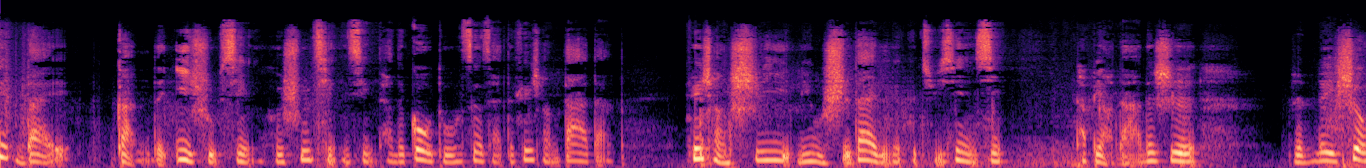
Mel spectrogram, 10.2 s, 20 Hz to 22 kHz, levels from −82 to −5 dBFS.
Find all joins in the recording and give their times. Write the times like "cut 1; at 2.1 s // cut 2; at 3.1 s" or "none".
none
